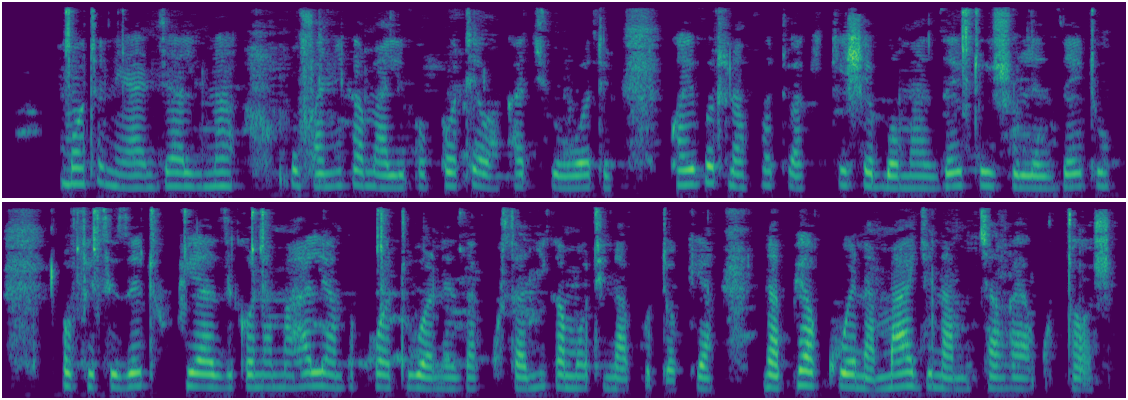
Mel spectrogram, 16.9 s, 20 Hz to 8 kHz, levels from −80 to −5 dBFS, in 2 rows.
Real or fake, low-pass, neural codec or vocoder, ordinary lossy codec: real; 7.2 kHz; none; MP3, 48 kbps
